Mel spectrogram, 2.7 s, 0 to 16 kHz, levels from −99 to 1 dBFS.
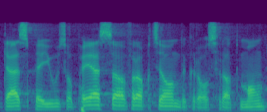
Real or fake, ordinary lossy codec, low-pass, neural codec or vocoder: real; none; 7.2 kHz; none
